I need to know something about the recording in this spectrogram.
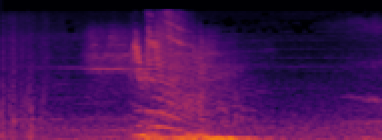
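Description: A jet aircraft roars past overhead.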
